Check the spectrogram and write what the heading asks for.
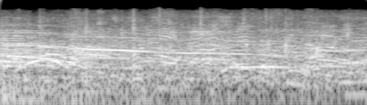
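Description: A voice with drawn-out, gliding pitch sounding over a fireworks display, with faint crackles from the fireworks.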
